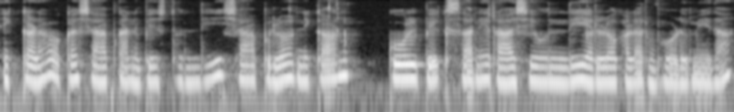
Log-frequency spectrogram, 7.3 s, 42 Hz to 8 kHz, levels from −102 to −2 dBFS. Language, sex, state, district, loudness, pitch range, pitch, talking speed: Telugu, female, Telangana, Mahabubabad, -16 LUFS, 175-195 Hz, 180 Hz, 115 wpm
